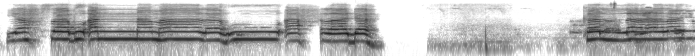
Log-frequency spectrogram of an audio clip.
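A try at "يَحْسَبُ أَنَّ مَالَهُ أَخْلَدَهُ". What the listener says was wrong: Kurang panjang nih. Hunya kurang panjang. Hunya kurang panjang.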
